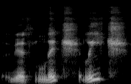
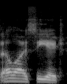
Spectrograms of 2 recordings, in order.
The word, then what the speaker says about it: Lich: I also think this Leech. I don't know how you say it. It's Lich.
